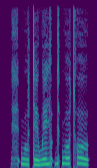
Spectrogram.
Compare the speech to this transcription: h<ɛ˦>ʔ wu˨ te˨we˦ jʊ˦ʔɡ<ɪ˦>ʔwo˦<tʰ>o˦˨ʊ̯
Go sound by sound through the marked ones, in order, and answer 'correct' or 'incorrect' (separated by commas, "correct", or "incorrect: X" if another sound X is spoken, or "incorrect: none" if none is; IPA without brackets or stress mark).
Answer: incorrect: ɪ˦, correct, correct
